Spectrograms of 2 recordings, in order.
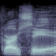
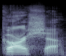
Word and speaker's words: Garcia: Although we did have a challenger in GT1 today, but Garcia, and actually he said it's not pronounced Garcia, it's pronounced Garcia.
